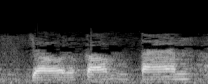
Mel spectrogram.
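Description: A male voice intoning a Khmer Buddhist dhamma recitation in a chanted style: steady, held syllables with short breaks between them.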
